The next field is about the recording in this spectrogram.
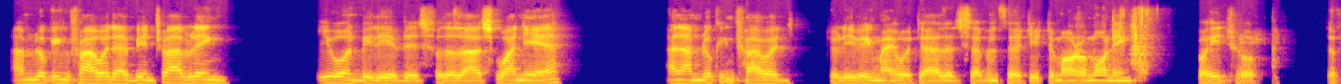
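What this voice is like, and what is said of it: Caribbean accent. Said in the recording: “I suspect you will discover something of the Caribbean in my accent.”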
